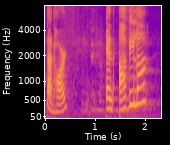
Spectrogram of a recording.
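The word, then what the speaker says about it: Ávila: not that hard and Avila has an accent on the first a Avila not Avila so I'm at Yale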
